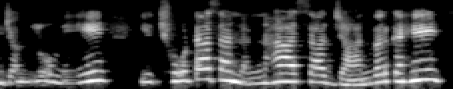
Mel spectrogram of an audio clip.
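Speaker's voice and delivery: usual speaking voice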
